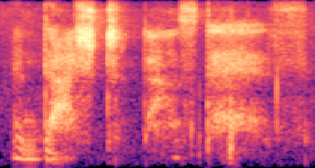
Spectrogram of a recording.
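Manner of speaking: breathy hushed whisper. Acted. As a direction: whisper the escape. Hushed narration.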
